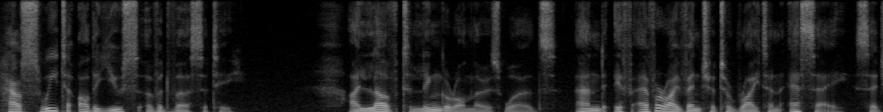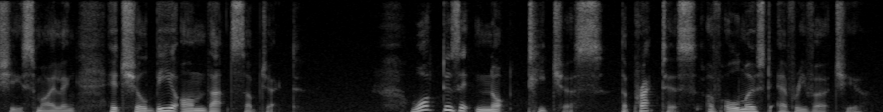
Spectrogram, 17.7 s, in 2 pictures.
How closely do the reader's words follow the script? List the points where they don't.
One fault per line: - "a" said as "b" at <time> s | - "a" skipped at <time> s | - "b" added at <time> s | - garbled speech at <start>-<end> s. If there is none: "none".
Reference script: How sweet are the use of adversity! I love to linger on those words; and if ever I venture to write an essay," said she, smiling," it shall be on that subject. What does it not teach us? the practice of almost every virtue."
none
